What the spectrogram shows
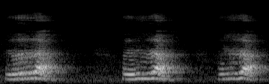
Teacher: प्रकंपित यानी हमारी जीवा में रगड़ उत्पन्न होती है, कंपन उत्पन्न होता है, जैसे बोलिए र का उच्चारण करिए, र, र, र, हमारी जीवा अंदर कंपन करती है, इसलिए इसे क्या कहा जाता है, प्रकंपित कहा जाता है।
